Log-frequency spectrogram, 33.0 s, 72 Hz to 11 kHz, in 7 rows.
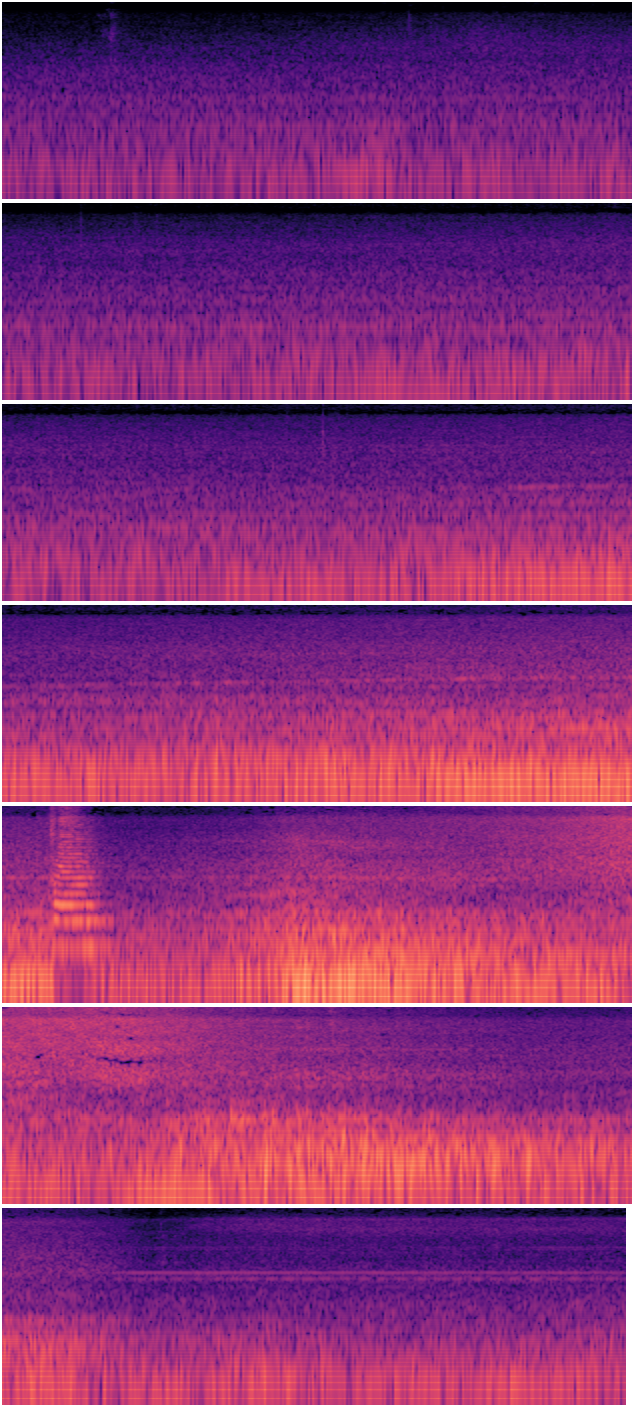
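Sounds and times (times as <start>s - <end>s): locomotive engine: 11.8s - 33.0s
train horn blast: 19.2s - 20.0s.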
